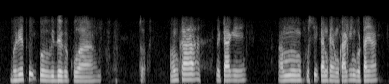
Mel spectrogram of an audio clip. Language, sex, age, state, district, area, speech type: Santali, male, 18-30, West Bengal, Birbhum, rural, conversation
